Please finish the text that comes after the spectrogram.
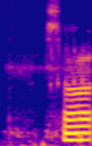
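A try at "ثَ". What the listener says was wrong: সাটা আরো একটু নরম করেন, আমরা নরম পড়াইছিলাম, সাতে শব্দ আসবে না, সা জবর সায়ের মাখরাজটা এখনো অনেকে ধরতে পারেন নাই। এই যে জিব্বা আগাটা আর এই দুই দাঁতের আগা এরকম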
